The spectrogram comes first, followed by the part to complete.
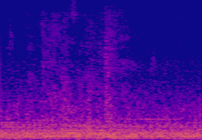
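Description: Steady low background rumble, with a few faint soft strokes about half a second and one second in, like a paintbrush working oil paint on canvas.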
